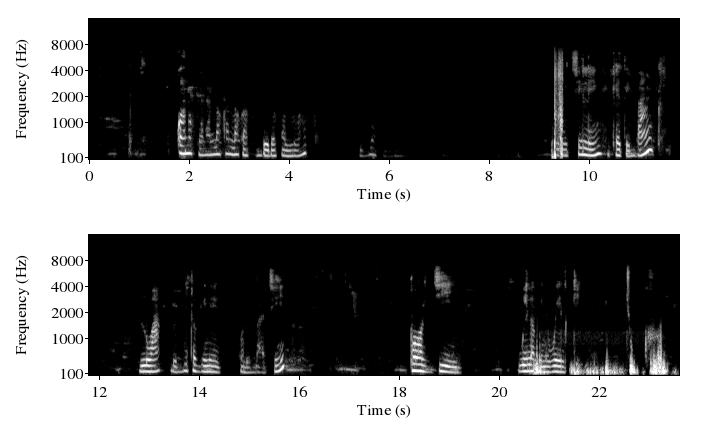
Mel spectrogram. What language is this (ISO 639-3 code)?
lth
